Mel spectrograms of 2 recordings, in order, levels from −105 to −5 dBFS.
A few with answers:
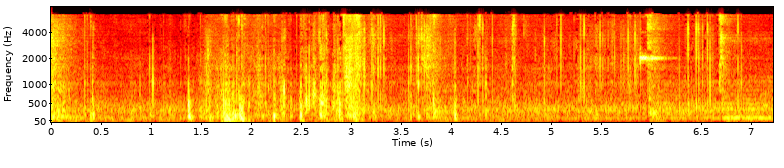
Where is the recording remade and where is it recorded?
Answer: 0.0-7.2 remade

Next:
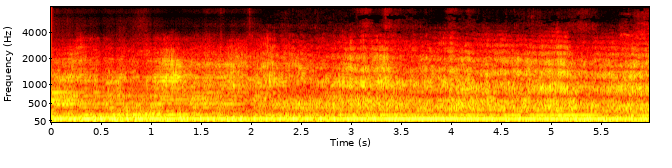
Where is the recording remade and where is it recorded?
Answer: 0.0-2.1 remade; 2.1-6.0 recorded

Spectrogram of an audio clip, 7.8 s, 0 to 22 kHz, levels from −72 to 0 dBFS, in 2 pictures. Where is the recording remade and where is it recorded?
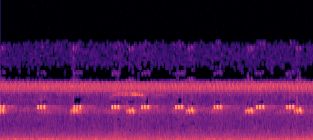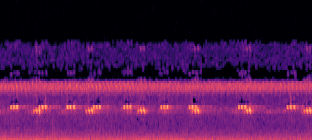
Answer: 0.0-0.6 recorded; 0.6-1.4 remade; 1.4-2.6 recorded; 2.6-6.7 remade; 6.7-7.8 recorded

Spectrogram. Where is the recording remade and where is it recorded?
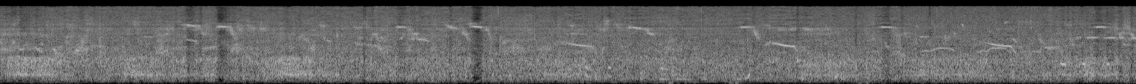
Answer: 0.0-9.1 remade; 9.1-10.4 recorded; 10.4-11.4 remade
